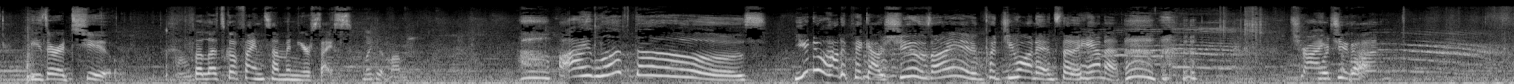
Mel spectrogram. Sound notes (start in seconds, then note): 12.4 laughs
